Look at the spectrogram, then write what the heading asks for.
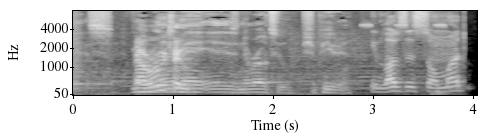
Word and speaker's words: Shippuden: You said Shippuden correct.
